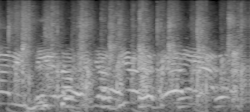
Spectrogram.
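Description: A short applause sound effect: steady, loud crowd clapping mixed with cheering and whooping voices, sustained without a break for about two seconds.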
